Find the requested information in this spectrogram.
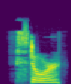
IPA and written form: stoʊr (Store)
